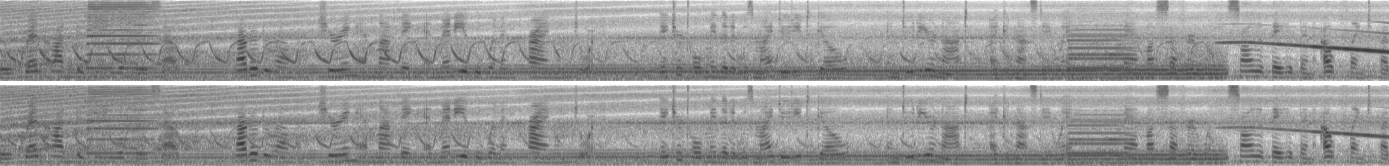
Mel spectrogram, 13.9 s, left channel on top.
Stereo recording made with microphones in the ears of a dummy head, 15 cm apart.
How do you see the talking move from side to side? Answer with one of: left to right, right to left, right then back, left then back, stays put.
stays put.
